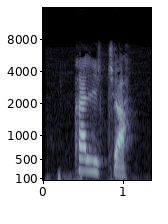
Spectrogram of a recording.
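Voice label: "калича", Komi, female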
